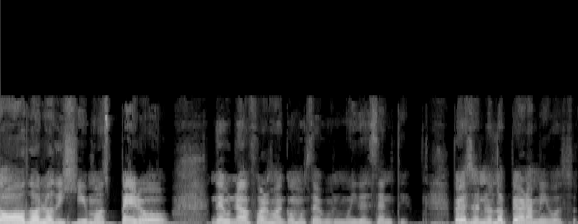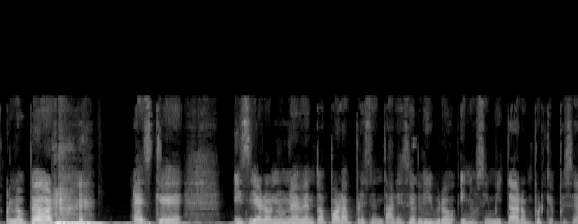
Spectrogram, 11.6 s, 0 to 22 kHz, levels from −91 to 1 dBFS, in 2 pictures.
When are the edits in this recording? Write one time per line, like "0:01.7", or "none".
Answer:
none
